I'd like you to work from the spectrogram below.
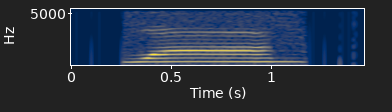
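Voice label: "waan1", Cantonese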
